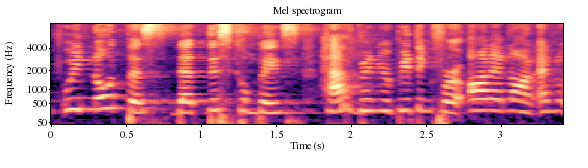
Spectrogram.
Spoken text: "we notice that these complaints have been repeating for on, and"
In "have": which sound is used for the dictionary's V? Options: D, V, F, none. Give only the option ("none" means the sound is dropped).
V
